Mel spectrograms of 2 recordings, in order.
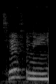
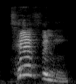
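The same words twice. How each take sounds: First: The name is called gently and softly. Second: The name is called sharply and forcefully. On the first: The caller is not irritated with the person. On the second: The caller is irritated with the person. "they called it very strongly"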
